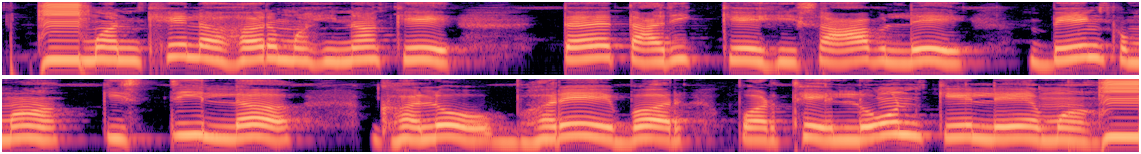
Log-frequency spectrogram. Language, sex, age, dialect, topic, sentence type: Chhattisgarhi, female, 18-24, Western/Budati/Khatahi, banking, statement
